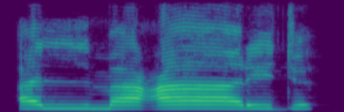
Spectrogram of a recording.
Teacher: اگر ہم یہ کلمہ پہ رکیں گے تو جیم پہ جزم سے رکیں گے، لہذا یہاں جیم کا حکم ہے قلقلہ، اور قلقلہ کا معنی ہے حرف ساکن کو ہلانا، تو ہم جیم کو ہلاتے ہوئے یہ کلمہ کو پڑھیں گے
